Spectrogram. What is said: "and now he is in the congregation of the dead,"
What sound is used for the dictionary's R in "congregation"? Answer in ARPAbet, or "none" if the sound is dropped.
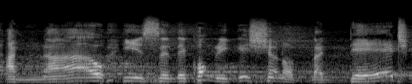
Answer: R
